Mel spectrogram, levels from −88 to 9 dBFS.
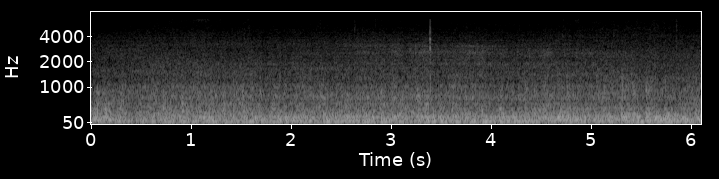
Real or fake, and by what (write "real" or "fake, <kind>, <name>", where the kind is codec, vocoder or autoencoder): real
